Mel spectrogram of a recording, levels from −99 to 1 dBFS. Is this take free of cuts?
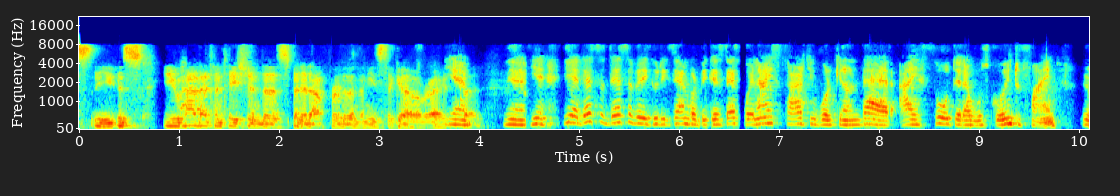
no; 3 cuts; at 2.8 s, 4.5 s, 6.6 s

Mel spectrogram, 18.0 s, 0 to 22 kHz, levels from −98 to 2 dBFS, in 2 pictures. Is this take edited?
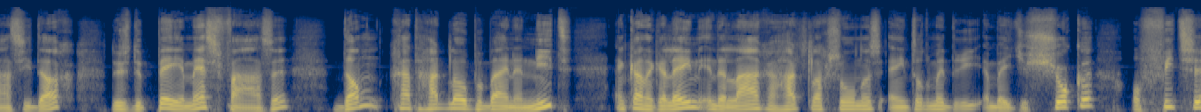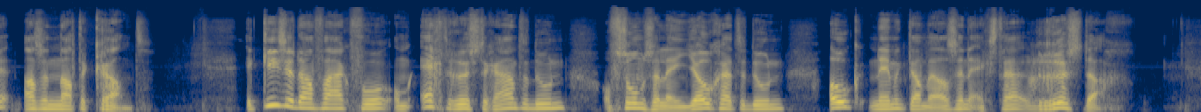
no; 0 cuts

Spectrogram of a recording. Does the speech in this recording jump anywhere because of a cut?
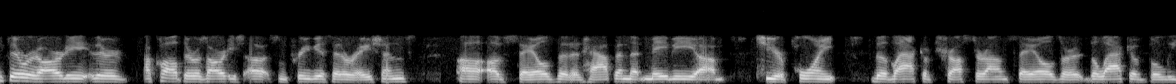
no; 0 cuts

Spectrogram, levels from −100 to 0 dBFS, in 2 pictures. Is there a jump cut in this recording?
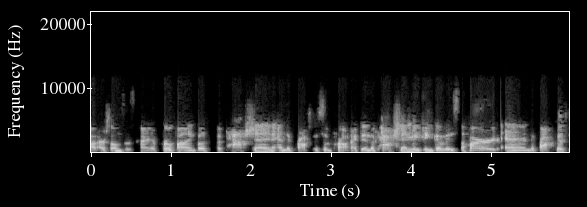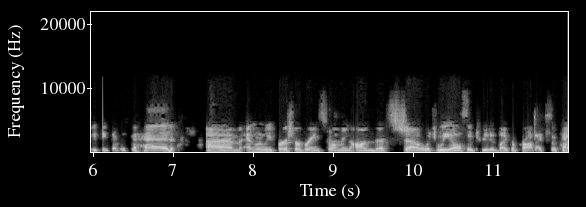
no; 0 cuts

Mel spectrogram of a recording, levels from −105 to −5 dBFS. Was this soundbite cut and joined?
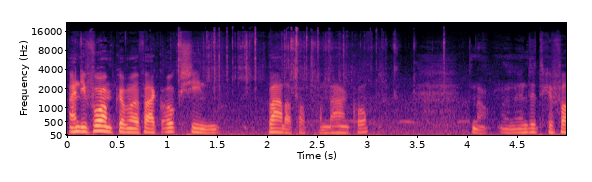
yes; 1 cut; at 4.0 s

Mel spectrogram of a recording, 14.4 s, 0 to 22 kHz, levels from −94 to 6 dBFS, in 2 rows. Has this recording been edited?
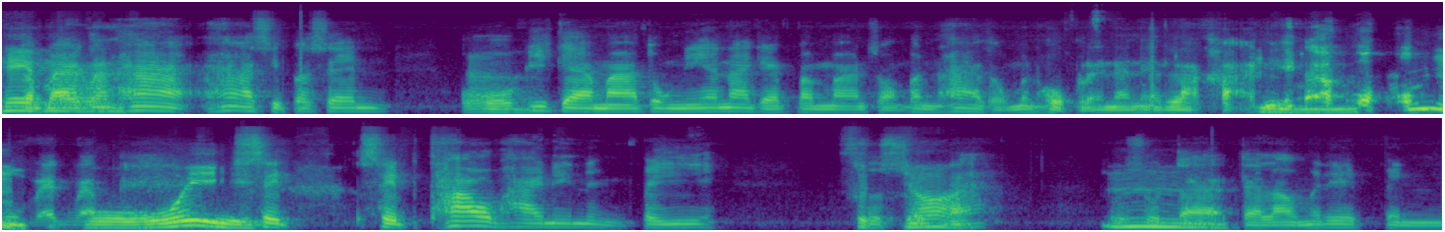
no; 0 cuts

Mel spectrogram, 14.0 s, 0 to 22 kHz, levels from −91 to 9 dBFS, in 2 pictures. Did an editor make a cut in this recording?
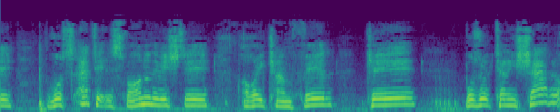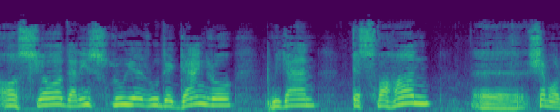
no; 0 cuts

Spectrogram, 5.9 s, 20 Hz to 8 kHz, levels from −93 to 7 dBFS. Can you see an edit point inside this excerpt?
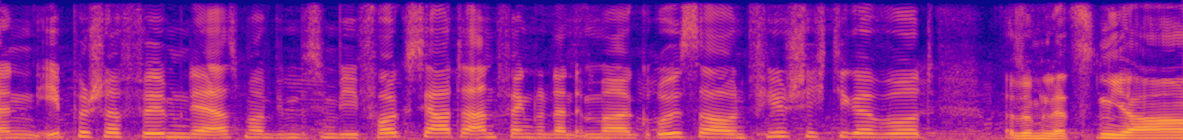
yes; 1 cut; at 5.0 s

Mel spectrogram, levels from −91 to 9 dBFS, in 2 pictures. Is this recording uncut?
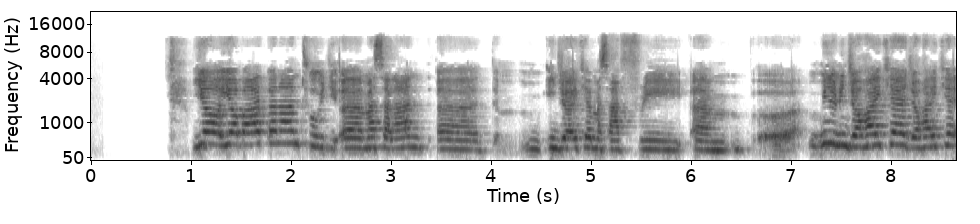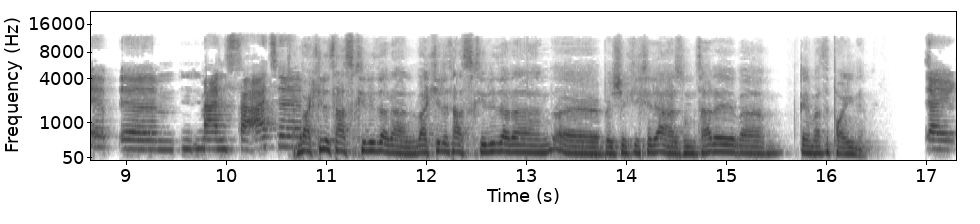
yes; 0 cuts

